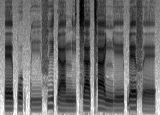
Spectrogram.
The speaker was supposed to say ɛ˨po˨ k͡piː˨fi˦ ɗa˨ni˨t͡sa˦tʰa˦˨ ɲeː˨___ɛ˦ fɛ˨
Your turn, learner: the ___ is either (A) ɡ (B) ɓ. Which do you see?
B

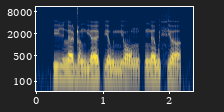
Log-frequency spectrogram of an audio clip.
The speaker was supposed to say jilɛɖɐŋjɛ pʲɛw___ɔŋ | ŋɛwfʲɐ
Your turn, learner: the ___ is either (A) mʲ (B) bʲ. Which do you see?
A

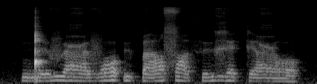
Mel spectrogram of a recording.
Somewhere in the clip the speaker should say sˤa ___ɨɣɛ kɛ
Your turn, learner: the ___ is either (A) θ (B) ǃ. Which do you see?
A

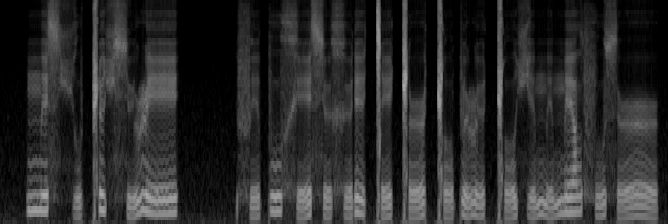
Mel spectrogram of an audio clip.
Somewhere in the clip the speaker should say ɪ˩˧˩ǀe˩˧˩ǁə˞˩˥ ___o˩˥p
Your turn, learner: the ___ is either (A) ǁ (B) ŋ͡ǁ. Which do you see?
A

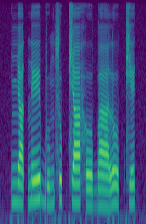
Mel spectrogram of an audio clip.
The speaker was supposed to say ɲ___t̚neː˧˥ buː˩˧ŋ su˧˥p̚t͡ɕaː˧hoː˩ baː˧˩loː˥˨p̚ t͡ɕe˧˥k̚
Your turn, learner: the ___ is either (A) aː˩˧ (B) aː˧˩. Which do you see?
B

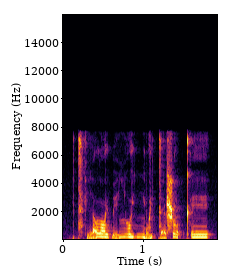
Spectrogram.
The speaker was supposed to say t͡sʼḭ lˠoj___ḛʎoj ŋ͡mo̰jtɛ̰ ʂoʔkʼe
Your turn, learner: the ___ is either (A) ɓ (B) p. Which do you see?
A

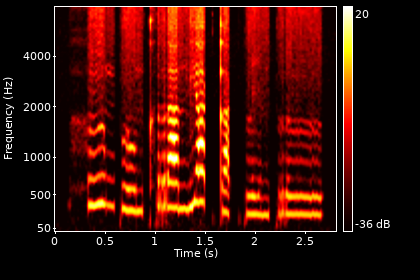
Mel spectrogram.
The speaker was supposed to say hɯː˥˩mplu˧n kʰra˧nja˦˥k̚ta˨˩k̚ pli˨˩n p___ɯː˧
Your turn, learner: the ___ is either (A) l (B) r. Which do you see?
B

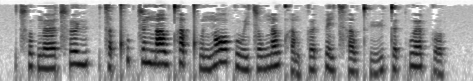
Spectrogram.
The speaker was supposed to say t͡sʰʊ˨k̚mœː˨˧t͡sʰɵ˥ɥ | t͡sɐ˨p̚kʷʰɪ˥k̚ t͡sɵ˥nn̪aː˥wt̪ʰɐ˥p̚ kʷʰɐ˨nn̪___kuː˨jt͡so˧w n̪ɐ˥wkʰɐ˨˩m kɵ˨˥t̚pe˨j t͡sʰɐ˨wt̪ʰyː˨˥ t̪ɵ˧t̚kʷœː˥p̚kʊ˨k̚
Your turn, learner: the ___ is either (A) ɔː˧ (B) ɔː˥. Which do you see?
B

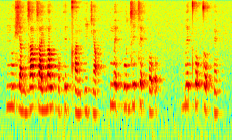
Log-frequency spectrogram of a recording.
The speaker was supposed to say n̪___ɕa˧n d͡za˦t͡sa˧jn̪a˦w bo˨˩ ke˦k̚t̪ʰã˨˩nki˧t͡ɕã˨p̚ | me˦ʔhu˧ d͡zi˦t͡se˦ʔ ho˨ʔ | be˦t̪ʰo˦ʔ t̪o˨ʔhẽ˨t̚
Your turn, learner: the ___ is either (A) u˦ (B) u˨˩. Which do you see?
A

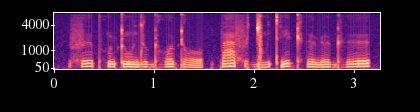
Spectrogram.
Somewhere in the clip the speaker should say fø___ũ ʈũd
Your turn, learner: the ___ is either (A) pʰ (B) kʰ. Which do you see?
A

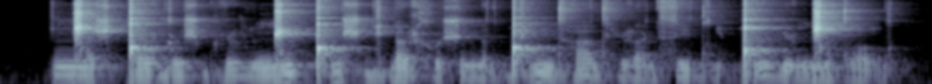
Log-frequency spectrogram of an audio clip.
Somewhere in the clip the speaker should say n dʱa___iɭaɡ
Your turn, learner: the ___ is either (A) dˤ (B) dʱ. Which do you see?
B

